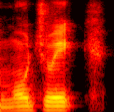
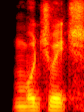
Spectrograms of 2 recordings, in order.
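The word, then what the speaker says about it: Modrić: Luka Modri Modric I should say. Let me pronounce it right.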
